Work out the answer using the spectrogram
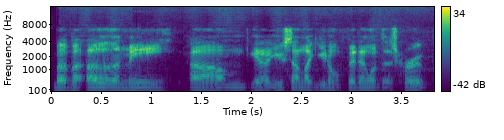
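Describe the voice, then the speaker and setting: With a Southern American accent, a man from the Southern United States hosts a multiplayer game on stream and chats casually, giving long, rambling, easygoing explanations loaded with fillers. He talks fairly quickly at medium pitch, his voice pushed and bright. The recording is dry and rough.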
